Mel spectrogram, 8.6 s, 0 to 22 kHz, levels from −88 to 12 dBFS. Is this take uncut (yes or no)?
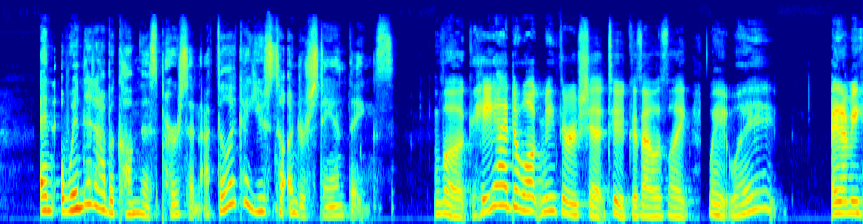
no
